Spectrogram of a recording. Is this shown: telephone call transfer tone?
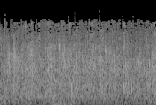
no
